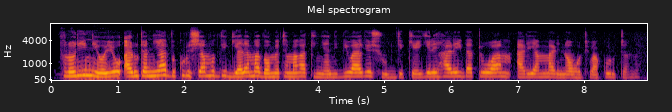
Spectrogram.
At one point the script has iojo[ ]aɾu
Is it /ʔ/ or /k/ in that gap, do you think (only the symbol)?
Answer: ʔ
